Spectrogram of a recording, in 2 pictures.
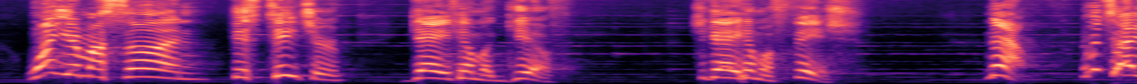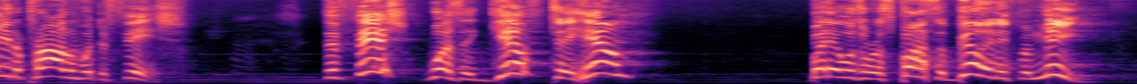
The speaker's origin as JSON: {"language": "English", "region": "Alabama", "country": "United States", "said": "I'm from Alabama"}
